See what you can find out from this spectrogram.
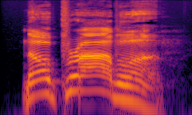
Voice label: you are welcome, voice, biker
